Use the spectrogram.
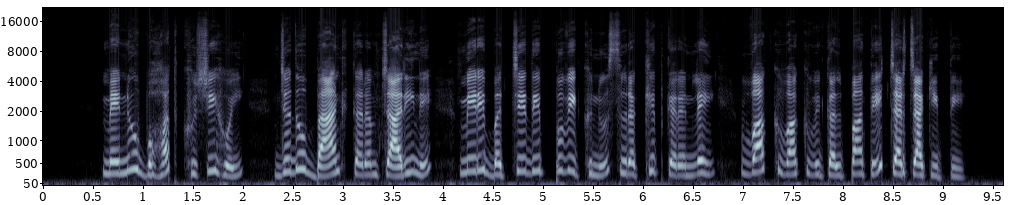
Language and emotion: Punjabi, happy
